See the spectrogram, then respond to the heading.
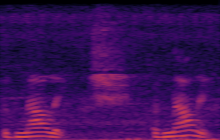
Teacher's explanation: Âm ơ, âm a ngắn và âm y ngắn.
